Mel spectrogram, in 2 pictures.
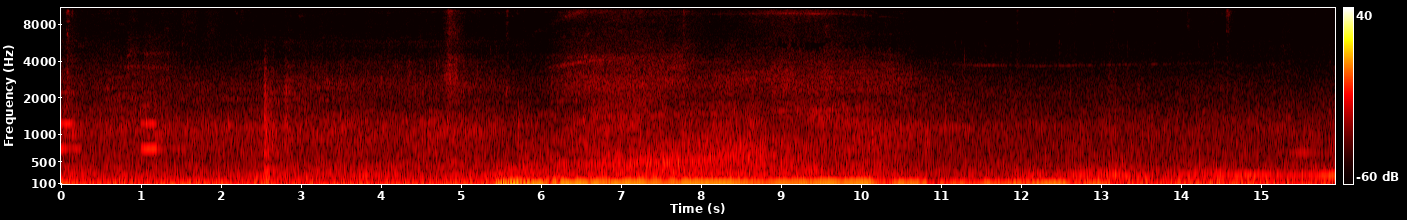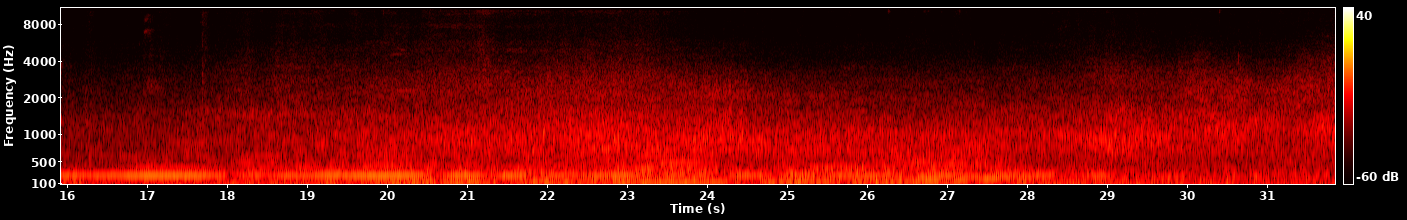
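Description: Road traffic on a city street. A heavy vehicle's engine starts up loud and close about five seconds in and runs for several seconds, then the engine hum of passing traffic carries on.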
